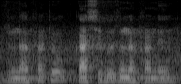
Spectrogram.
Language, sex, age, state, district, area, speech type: Bodo, male, 45-60, Assam, Chirang, rural, spontaneous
